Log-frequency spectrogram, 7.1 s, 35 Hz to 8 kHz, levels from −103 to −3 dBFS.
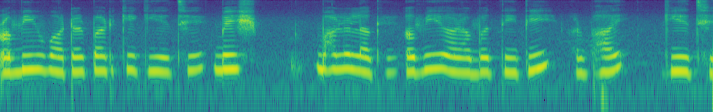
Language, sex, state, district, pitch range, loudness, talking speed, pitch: Bengali, female, West Bengal, Kolkata, 245-275 Hz, -18 LUFS, 120 wpm, 255 Hz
